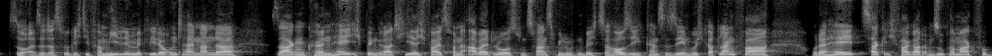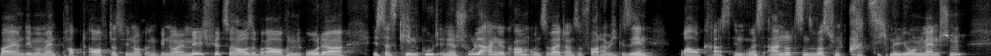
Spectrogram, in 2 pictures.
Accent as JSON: {"language": "German", "town": "Benrath", "region": "North Rhine-Westphalia", "country": "Germany", "tie": "born or raised there", "said": "in diesem Dorf, wo ich groß geworden bin, das Benrather Käseblättchen."}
